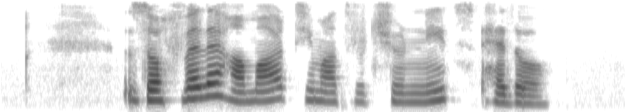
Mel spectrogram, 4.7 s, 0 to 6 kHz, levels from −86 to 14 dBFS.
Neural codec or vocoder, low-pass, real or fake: vocoder, 44.1 kHz, 128 mel bands every 256 samples, BigVGAN v2; 5.4 kHz; fake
